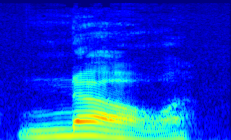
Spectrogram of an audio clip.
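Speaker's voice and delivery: firm, loud, with "no" drawn out. The Admiral answers Ari's question at the table; firm exclamation. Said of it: "the Admiral firmly exclaims".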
